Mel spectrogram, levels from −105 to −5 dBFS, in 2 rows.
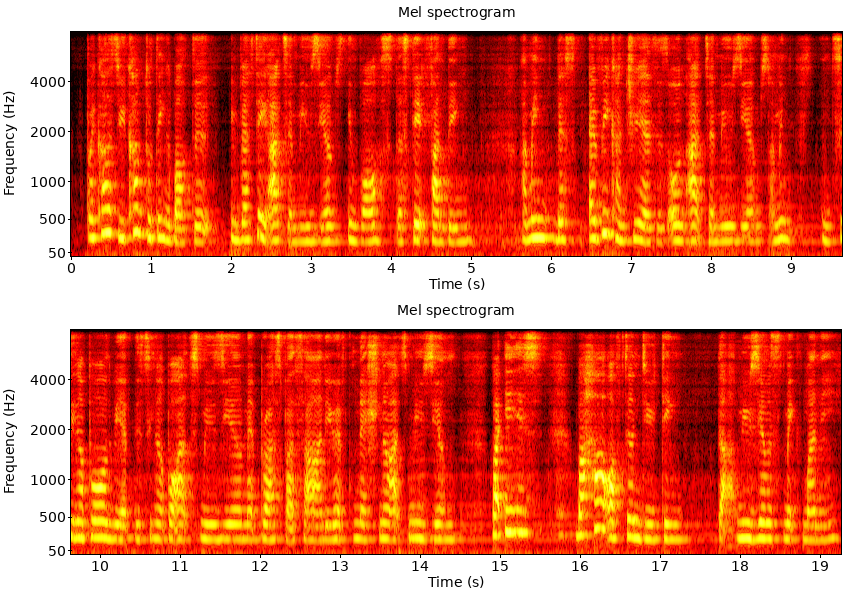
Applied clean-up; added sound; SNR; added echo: neural separator model SepFormer DNS4.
